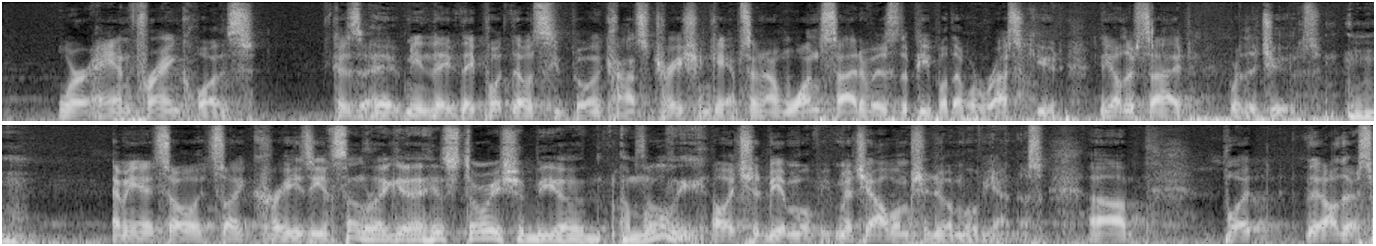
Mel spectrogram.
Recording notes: Today we're broadcasting live from Hope College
